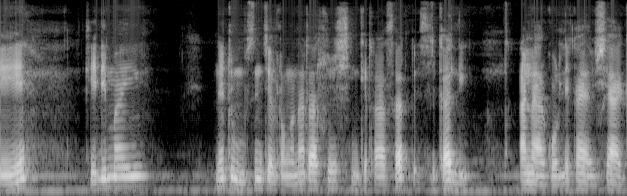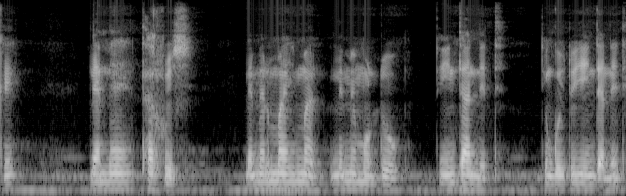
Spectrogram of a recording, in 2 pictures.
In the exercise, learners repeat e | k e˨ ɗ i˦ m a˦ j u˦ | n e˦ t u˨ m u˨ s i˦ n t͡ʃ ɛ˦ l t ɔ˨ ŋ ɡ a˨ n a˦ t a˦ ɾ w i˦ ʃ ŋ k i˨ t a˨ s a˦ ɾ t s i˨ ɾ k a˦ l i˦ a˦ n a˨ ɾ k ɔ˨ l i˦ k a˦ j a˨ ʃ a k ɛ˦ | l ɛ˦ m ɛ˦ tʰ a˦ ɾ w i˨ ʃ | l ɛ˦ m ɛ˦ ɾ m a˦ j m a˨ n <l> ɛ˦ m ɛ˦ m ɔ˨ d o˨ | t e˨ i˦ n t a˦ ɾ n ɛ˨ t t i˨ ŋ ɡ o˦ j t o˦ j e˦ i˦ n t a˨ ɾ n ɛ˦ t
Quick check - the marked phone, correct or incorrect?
correct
